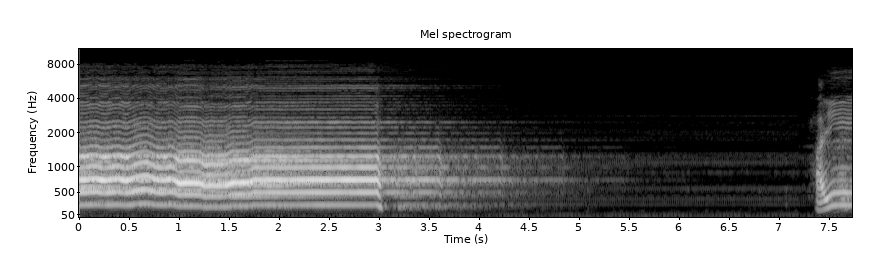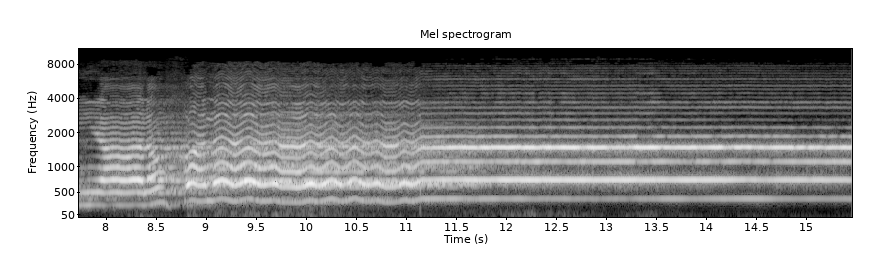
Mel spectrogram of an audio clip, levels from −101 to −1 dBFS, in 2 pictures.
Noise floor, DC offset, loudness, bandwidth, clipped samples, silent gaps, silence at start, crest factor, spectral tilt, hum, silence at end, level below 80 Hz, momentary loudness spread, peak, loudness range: -75 dBFS; under 0.1%; -15 LUFS; 6.4 kHz; under 0.1%; none; 0 s; 14 dB; -3 dB/octave; none; 0 s; -72 dBFS; 11 LU; -2 dBFS; 12 LU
